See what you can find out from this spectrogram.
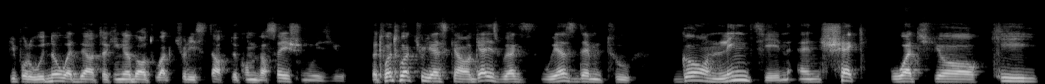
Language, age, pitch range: English, 30-49, 115-145 Hz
